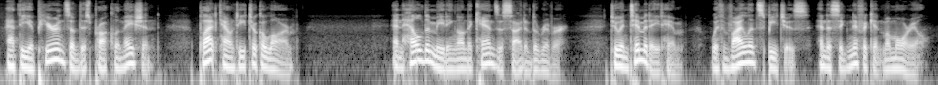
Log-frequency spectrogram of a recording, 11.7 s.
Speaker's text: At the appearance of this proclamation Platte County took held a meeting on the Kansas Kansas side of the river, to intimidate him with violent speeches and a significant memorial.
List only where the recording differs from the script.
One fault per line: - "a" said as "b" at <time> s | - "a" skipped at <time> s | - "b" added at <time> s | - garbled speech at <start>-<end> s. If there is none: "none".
- "alarm and" added at 3.3 s
- "Kansas" skipped at 6.3 s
